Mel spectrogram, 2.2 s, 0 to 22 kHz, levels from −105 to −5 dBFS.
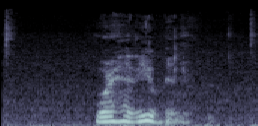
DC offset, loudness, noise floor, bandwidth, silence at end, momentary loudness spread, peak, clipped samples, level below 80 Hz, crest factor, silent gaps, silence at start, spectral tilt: under 0.1%; -33 LUFS; -60 dBFS; 10 kHz; 0 s; 15 LU; -20 dBFS; under 0.1%; -60 dBFS; 16 dB; none; 0.05 s; -8.5 dB/octave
